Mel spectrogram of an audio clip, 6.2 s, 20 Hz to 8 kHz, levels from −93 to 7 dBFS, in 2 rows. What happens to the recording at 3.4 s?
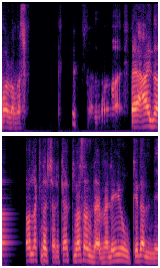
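At 3.4 s the sound is inside a call audio freeze running from 3.10 to 3.61 s. The receiver stretches the last sound into a fading buzz for about half a second, ending in roughly 110 ms of silence before normal audio resumes. The likely cause is late packets draining the jitter buffer. Since playback picks up where it stopped, nothing is lost, but everything after is delayed by about 490 ms.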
